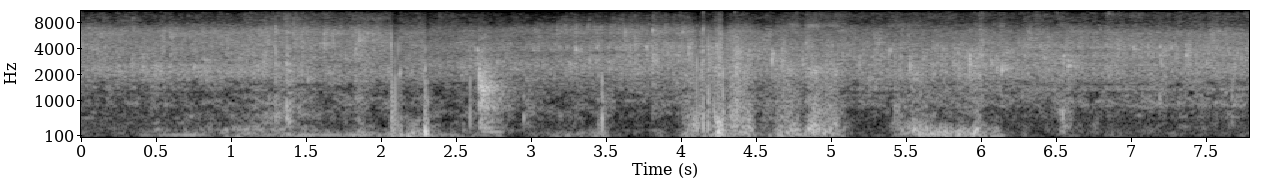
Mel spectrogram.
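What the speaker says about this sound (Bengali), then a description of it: "এবার এগুলো ভাজতে থাকবো।" Potatoes fry in a pan with salt and turmeric, a loud steady hiss of hot oil with irregular pops and crackles and a few scrapes, close up and continuous.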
